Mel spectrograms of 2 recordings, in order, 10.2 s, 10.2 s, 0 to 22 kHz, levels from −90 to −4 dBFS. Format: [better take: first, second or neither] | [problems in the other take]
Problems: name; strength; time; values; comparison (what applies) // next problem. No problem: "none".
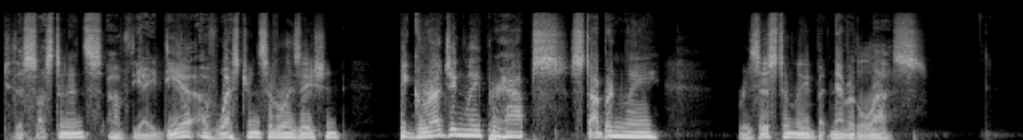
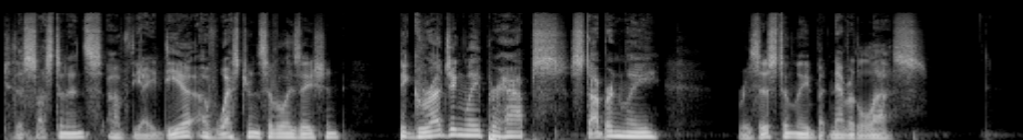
second | distortion; slight; 10 dB below the speech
